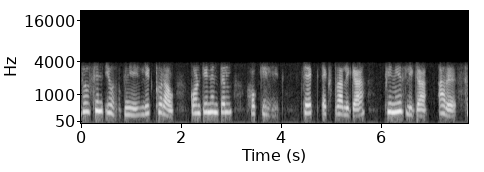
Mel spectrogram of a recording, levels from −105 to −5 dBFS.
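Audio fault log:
throughout: AMR narrowband mobile codec. The audio is confined to roughly 300 Hz to 3.4 kHz with nothing above 4 kHz. The vocal-tract model, driven by sparse pulses, leaves speech heavily buzzy and synthetic, which fits a low mode near 5.9 kbps.
0.62–0.80 s and 3.66–3.94 s: lost AMR speech frames. The first loss is a solid 140 ms gap where the decoder repeats the last pitch and filter settings at falling gain, so the speech drags out and fades. The second is about 180 ms of losses spread over 320 ms, with the longest run about 60 ms, giving repeated dips and warbles.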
